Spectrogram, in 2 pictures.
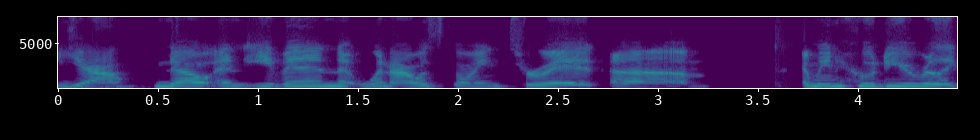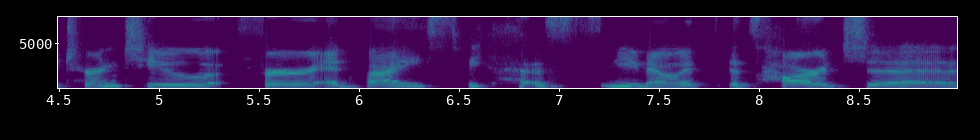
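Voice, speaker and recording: Speaking in a slight Wisconsin accent, a woman has a fairly high pitch, a bright, sharp tone and a monotone, flat intonation, recorded with a dry, close sound and no echo. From Wisconsin, near Green Bay. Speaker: air force veteran, combat medic. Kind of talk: casual interview.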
